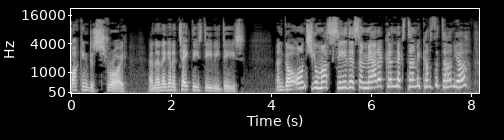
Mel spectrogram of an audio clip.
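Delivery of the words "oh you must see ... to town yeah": clumsy put-on Danish accent, very high-pitched. A comedian imagines Danish fans praising his show DVDs, in a bad Danish accent. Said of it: "I keep making you guys talk like fucking SS people".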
